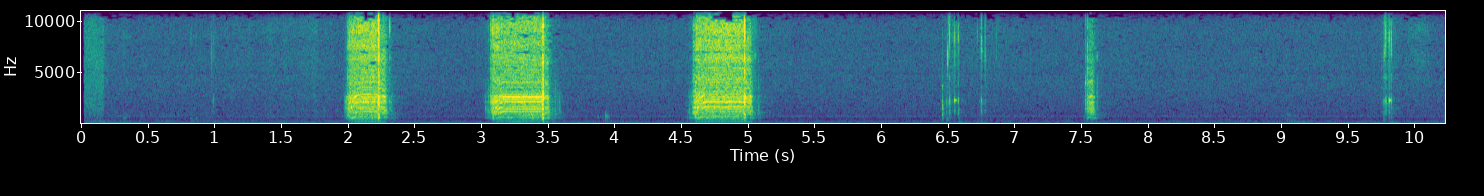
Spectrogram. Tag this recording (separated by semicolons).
Camera; Focus; Lens; Sound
